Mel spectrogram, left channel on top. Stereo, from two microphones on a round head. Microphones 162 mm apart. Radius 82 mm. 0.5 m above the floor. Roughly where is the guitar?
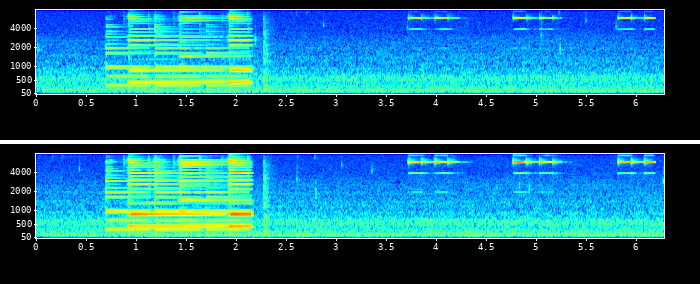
Right.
